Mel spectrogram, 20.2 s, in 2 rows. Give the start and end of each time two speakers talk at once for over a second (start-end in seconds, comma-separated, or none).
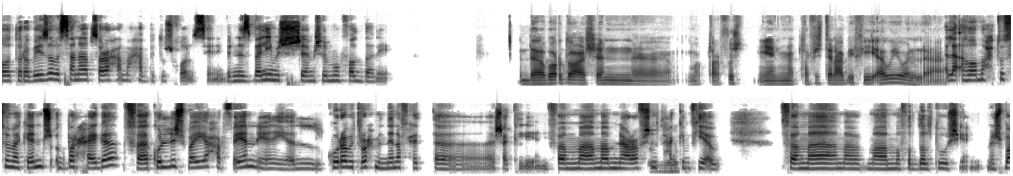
none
